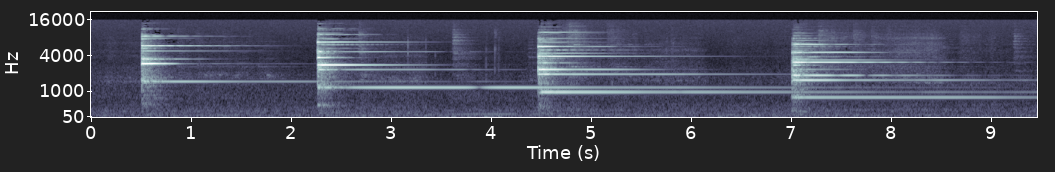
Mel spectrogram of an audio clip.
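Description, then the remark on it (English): Massive tower bells of a bell instrument strike four times in a slow descending sequence, each loud toll ringing on and overlapping the next as it fades. No one speaks. “There is another way that other people can see the bells themselves and the instrument, yes?”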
